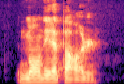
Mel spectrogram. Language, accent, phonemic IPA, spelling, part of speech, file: French, France, /də.mɑ̃.de la pa.ʁɔl/, demander la parole, verb, LL-Q150 (fra)-demander la parole.wav
- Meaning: to ask for the right to speak, to ask for permission to speak, to ask to speak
